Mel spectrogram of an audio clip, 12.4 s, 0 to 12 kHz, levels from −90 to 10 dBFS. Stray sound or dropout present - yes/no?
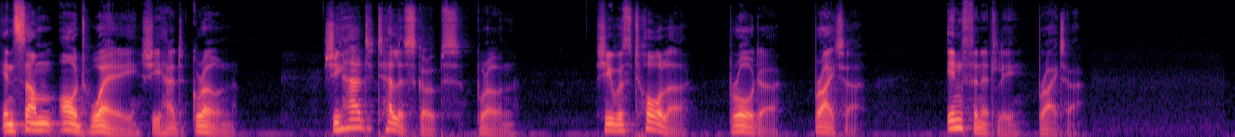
no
